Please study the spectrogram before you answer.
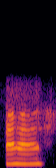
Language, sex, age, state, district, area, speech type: Assamese, female, 18-30, Assam, Golaghat, urban, conversation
